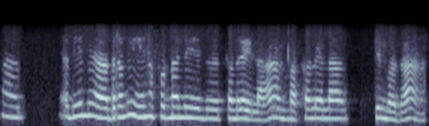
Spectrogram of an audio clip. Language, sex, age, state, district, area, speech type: Kannada, female, 30-45, Karnataka, Mysore, rural, conversation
